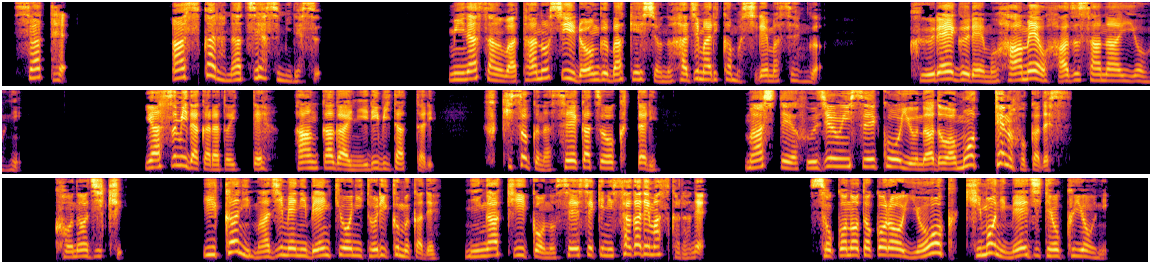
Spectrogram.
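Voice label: adult teacher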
